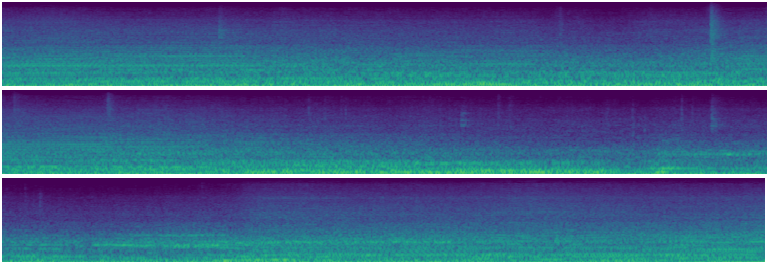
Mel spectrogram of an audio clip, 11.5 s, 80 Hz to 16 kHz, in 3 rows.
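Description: BMW E36 325i's 2.5-litre straight-six engine heard from inside the cabin while lapping a circuit, its revs rising and falling through corners and gear changes over steady road and tyre noise.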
